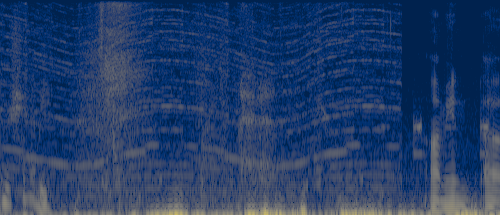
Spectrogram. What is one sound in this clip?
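Bright electronic game music plays with sparkling sound effects.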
